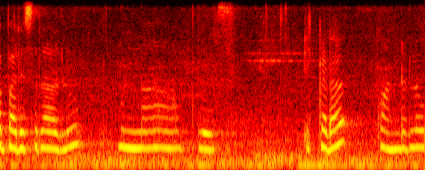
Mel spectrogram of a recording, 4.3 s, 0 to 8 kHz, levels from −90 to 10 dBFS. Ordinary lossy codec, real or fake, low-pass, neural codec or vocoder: Opus, 32 kbps; real; 7.2 kHz; none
